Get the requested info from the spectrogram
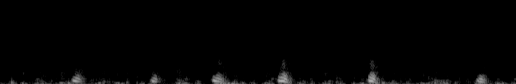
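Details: Monta the house cat snoring softly while asleep on a bed in the early afternoon of a cold, rainy day. Low, rasping breaths come in short bursts about once a second in a quiet room.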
